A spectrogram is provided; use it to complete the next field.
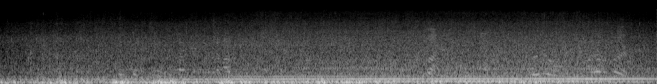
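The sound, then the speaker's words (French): A small motorboat, a shell barely 2 metres long, drones steadily on the water on the way to Narikoso village on Ono Island, Kandavu archipelago, southern Fiji: a constant low engine hum with wind buffeting the microphone and splashing water around it, fairly loud throughout. “Pour rejoindre le village de Narikoso sur l'île d'Ono, dans l'archipel de Kandavu, au sud des îles Fidji, il faut prendre un petit bateau à moteur, une coquille de 2 mètres à peine où l'on cale son sac à dos entre deux bidons d'essence.”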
